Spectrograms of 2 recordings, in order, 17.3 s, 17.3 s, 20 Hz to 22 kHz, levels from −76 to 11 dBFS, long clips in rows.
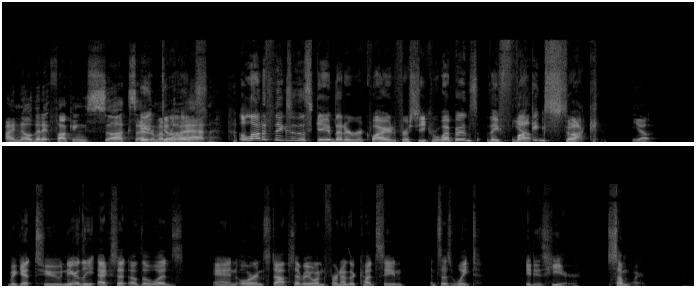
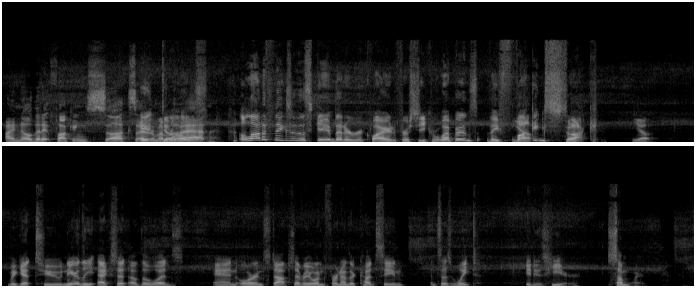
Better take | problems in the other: first | hiss; faint; throughout; 20 dB below the speech

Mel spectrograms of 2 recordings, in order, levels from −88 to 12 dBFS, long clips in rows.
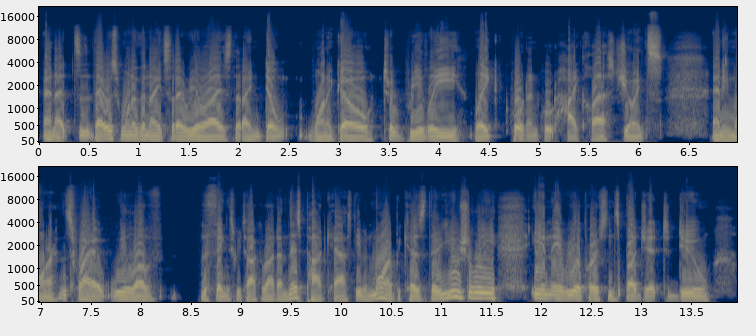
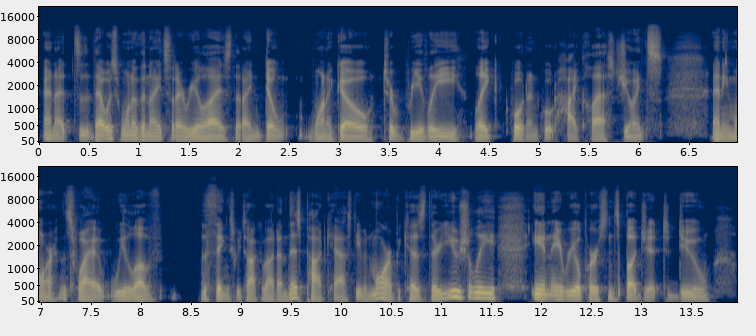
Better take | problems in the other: second | distortion; heavy; 7 dB below the speech

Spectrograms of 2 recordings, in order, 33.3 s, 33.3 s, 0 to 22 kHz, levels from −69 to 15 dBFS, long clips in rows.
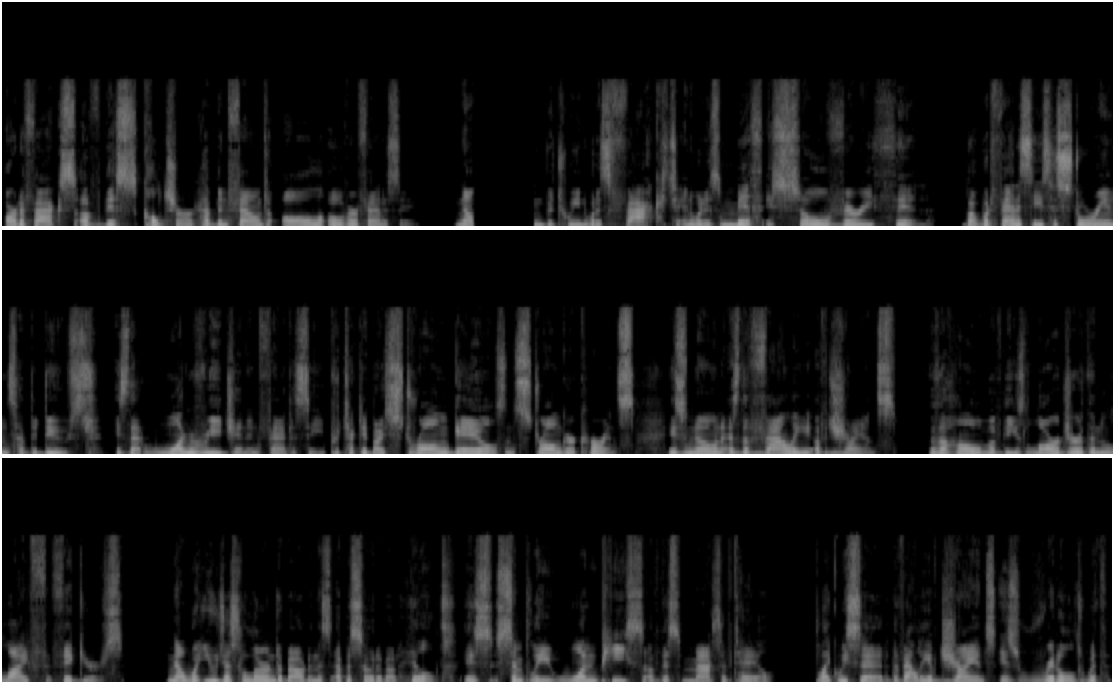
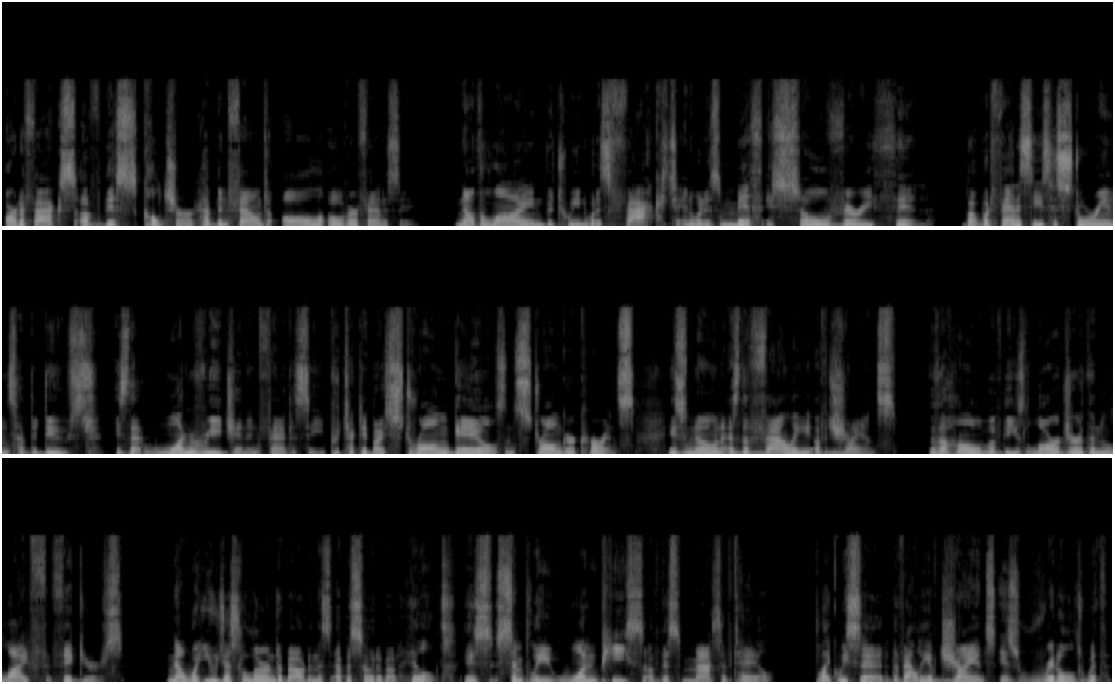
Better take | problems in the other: second | audio cutting out; at 4.5 s for 0.5 s

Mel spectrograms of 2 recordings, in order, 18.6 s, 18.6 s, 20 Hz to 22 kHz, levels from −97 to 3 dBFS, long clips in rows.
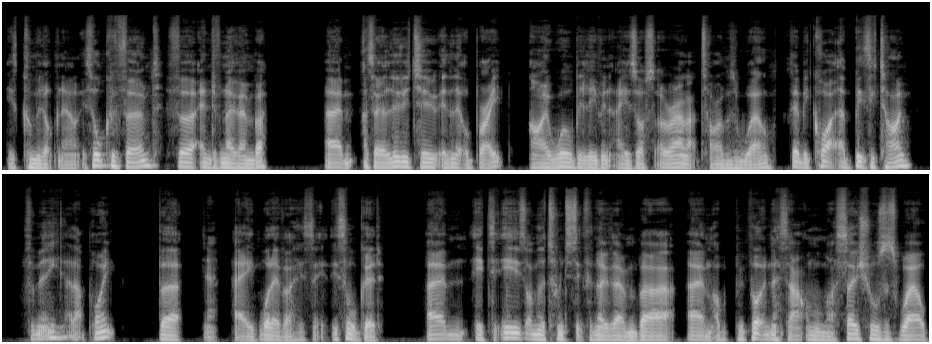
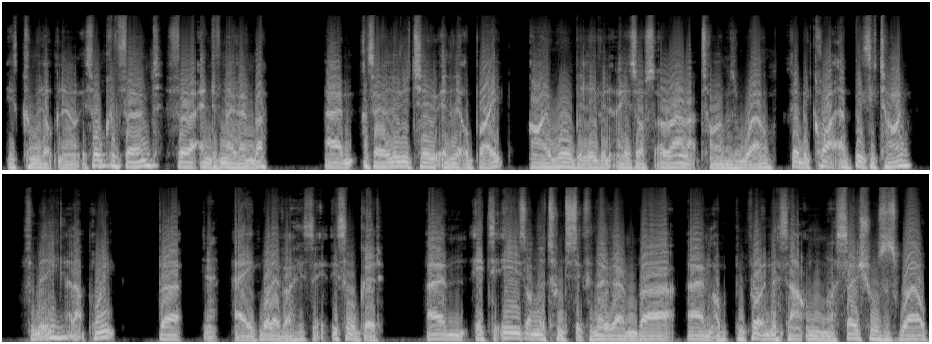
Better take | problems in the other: first | distortion; heavy; 5 dB below the speech

